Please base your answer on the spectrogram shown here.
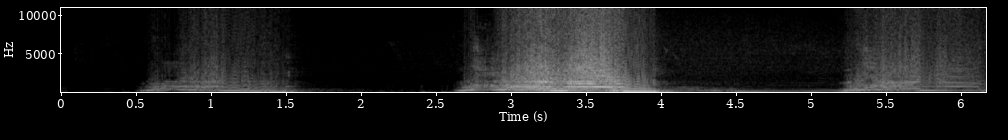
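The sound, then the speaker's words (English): A just-fed, satisfied lion roars from inside its cage at a big cat refuge, giving three deep, drawn-out roars separated by brief gaps. The middle roar is the loudest and longest, and the first trails off lower in pitch. “That's the sound of a just-fed, satisfied lion at Turpentine Creek, caroling from inside its cage at the refuge.”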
